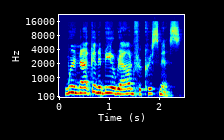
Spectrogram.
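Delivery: mock the girlfriend's whiny excuse; unflattering Maddie mimic. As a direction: sneer out her excuse in a snooty imitation. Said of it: "I mimic Maddie's voice in an unflattering way".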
